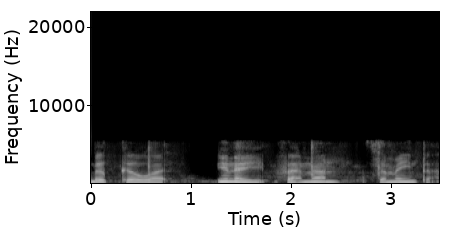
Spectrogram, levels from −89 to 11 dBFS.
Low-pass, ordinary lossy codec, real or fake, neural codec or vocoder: 5.4 kHz; none; fake; codec, 16 kHz, 4 kbps, X-Codec, HuBERT features, trained on general audio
